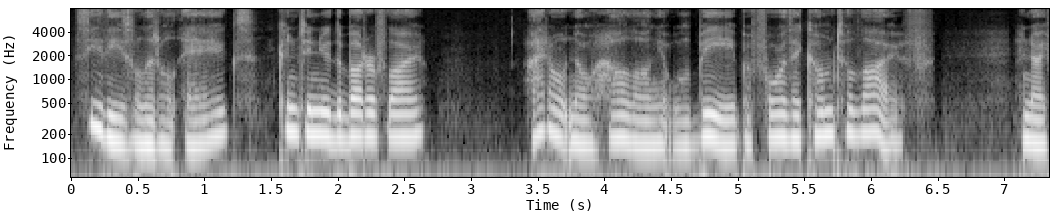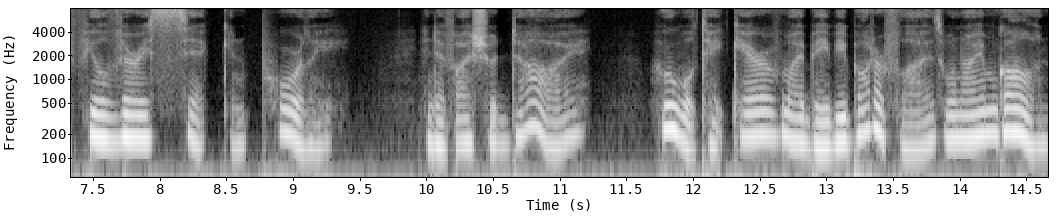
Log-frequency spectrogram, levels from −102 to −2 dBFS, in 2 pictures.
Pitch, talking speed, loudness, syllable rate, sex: 170 Hz, 180 wpm, -17 LUFS, 4.8 syllables/s, female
